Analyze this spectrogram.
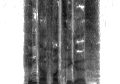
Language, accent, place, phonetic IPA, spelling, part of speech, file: German, Germany, Berlin, [ˈhɪntɐfɔt͡sɪɡəs], hinterfotziges, adjective, De-hinterfotziges.ogg
- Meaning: strong/mixed nominative/accusative neuter singular of hinterfotzig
